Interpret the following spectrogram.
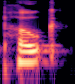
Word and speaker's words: Polk: those of us from Polk County pronounce it Polk County.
